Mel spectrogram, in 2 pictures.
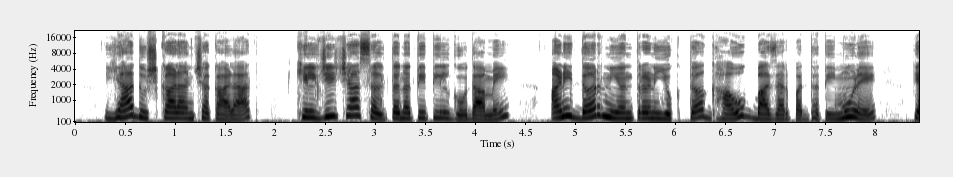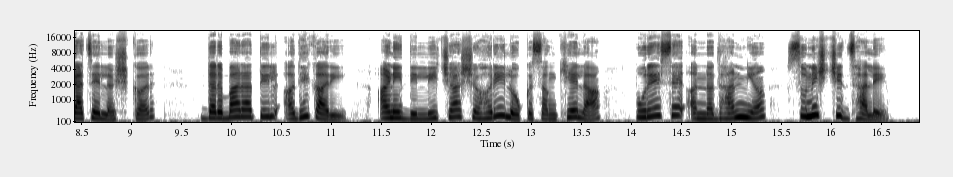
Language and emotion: Marathi, neutral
